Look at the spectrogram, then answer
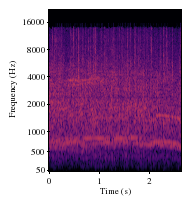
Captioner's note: applause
